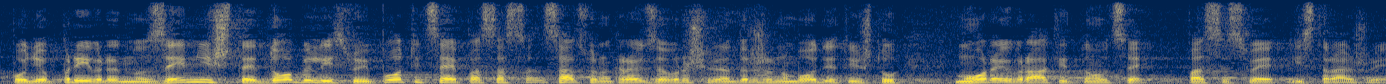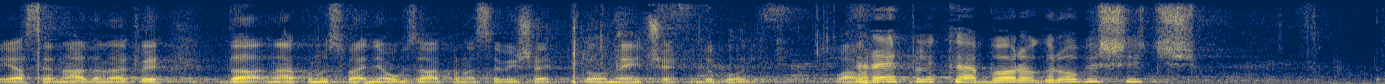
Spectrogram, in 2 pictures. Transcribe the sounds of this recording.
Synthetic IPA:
po̞ʎo̞pɾiʋɾe̞d̪no̞ze̞mʎiʃt̪e̞d̪o̞bilisuipo̞t̪it̪sajepasasad̪sunakɾaːjuzaʋr̩ʃilinad̪rʒaʋno̞mo̞d̪je̞t̪iʃt̪u | mo̞ːɾajuʋɾaːt̪it̪no̞ːʋt̪se̞ | pase̞sʋe̞ist̪ɾaʒuje̞jaːse̞naːd̪amd̪aːkled̪anaːko̞nusʋaːjaɲaoo̞ɡzaːko̞nase̞ʋiʃet̪o̞ːne̞ːt͡ɕe̞d̪o̞ɡo̞d̪it̪i̥xaːɾeplikaboɾoɡɾubiʃit͡ɕ

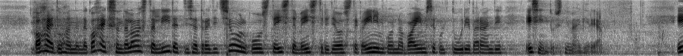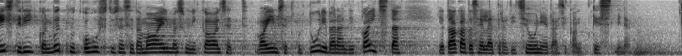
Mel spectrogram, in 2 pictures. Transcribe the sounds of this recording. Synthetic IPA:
kɑɦe̞t̪uɦɑnd̪enekɑɦe̞ksɑnd̪ɑlɑːst̪ɑlːiːd̪̥et̪ˑːiset̪rɑd̪ʲit̪sio̞ːnko̞ːst̪e̞jst̪e̞me̞jst̪rit̪e̞o̞st̪e̞ɡ̥ɑinimko̞nːɑvɑjmse̞kult̪ːˑuːɾipæɾɑnd̪̥i | e̞sʲind̪̥usnimḛkḭrjɑ̰ | e̞ːst̪iɾiːkːˑo̞nvɤt̪ˑnud̪̥ko̞ɦust̪use̞se̞d̪ɑmɑːilmɑsunʲikːˑɑːlse̞t̪ːˑvɑjmse̞t̪kult̪ːuːɾipæɾɑnd̪̥it̪kɑjt̪st̪ɑ | jɑt̪ɑɡ̥ɑd̪̥ɑse̞lːet̪rɑd̪̥it̪sio̞ːnʲie̞d̪ɑ̰sikɑ̰ke̞st̪minḛ

